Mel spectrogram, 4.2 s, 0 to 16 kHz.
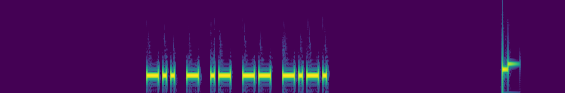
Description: Morse code, heard as a keyed tone, about 38 wpm, 700 Hz. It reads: DTAMC
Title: Code Groups - 5 Letters - 40wpm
